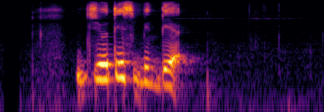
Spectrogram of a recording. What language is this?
Nepali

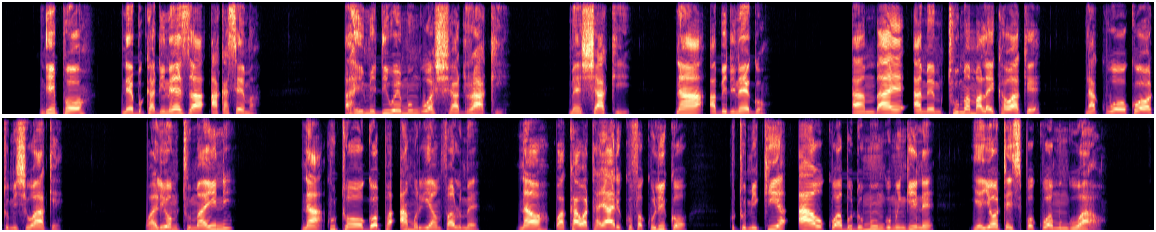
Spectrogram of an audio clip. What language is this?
Swahili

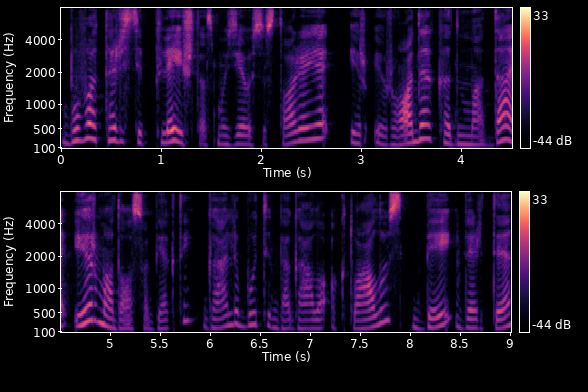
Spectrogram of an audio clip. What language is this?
Lithuanian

